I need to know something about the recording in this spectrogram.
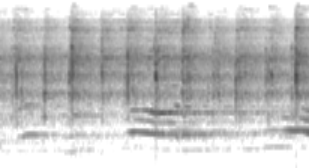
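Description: Wooden Kolkali sticks clacking together in a quick, steady rhythm of several strikes a second, over a group singing the Kolkali song in long, gliding notes.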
